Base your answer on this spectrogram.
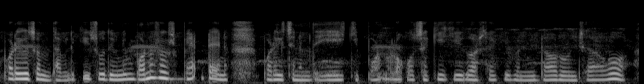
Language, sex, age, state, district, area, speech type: Nepali, female, 18-30, West Bengal, Alipurduar, urban, spontaneous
